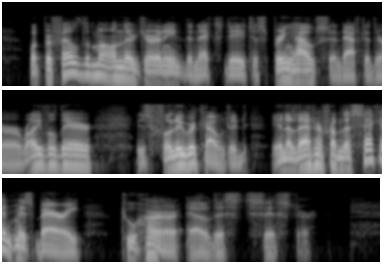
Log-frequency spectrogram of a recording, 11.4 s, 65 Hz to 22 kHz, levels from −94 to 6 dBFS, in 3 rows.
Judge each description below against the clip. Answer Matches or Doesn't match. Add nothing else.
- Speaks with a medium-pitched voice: Doesn't match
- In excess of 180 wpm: Doesn't match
